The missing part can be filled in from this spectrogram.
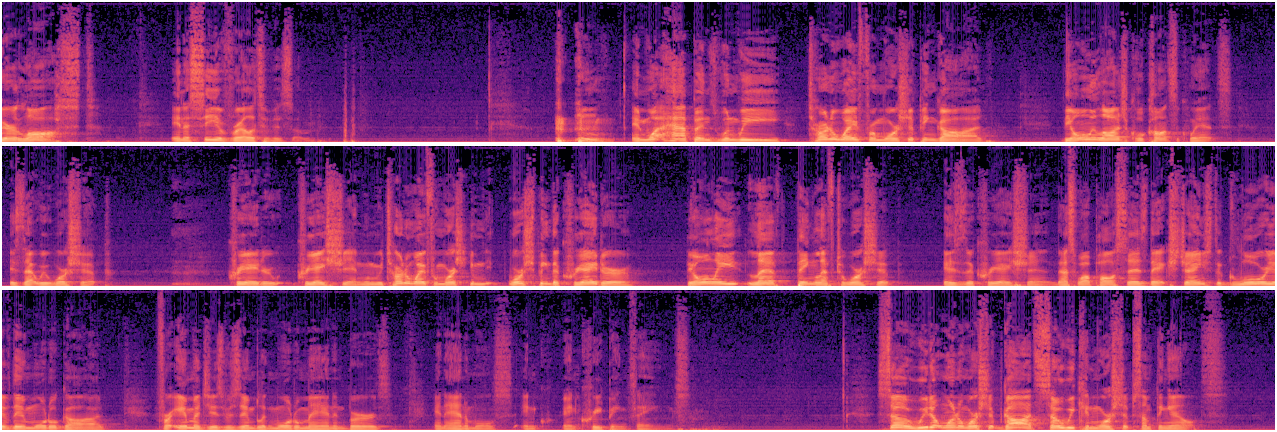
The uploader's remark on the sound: sermon delivered to Cottondale Baptist Church in Eastman, GA on 7/8/18 during the 6pm service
